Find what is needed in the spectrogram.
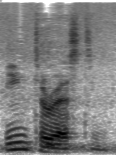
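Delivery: "interesting" pushed on IN, the rest falling away; stress on first syllable. Shown as a demonstration. Teacher contrasting English with Portuguese, force at the start. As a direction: hit IN in "interesting" and coast to the end. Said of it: "forçar o início da palavra".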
